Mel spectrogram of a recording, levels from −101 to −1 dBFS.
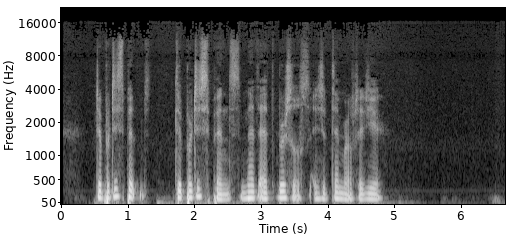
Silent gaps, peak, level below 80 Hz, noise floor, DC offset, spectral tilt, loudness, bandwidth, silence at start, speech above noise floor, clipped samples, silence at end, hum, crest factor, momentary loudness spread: none; -2 dBFS; -32 dBFS; -64 dBFS; under 0.1%; -6.5 dB/octave; -19 LUFS; 13 kHz; 0.5 s; 46 dB; under 0.1%; 1.85 s; none; 18 dB; 7 LU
